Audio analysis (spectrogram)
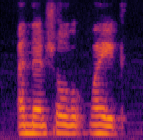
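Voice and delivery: ordinary talk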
